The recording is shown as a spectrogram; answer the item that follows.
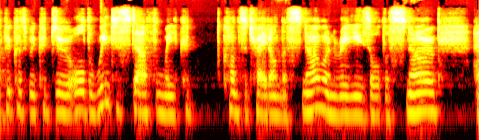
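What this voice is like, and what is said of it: Speaks with a noticeable accent. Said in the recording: “I absolutely love your accent.”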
